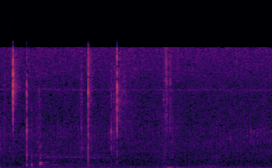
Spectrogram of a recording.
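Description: A watch strap buckle clicks softly.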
